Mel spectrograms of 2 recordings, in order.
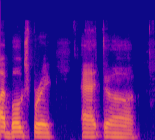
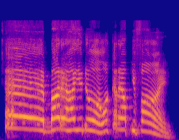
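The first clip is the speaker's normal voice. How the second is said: hearty mock greeting; 12 semitones higher than usual. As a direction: boom out a welcome like an overeager salesman. Store guys greeting him loudly.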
